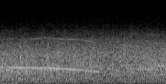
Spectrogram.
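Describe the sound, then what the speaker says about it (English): Crowd applause at a 1982 Barnsley v Burnley football match, a steady broad roar of clapping filling the whole stretch at close, even loudness, with a faint whistle tone running through. "who runs back to the applause of the crowd"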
